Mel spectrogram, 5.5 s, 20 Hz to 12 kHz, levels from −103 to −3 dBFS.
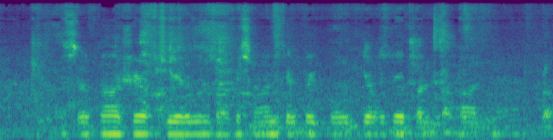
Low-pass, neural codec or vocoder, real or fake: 10.8 kHz; codec, 44.1 kHz, 7.8 kbps, DAC; fake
